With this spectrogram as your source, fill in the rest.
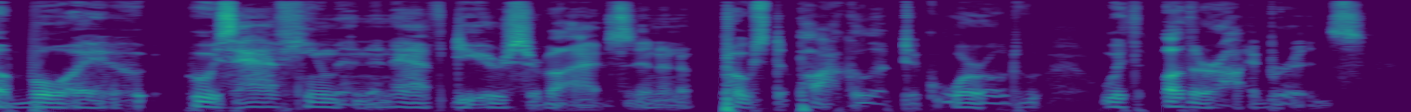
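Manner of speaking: low, loud epic trailer announcer voice.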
